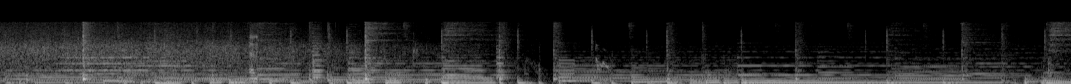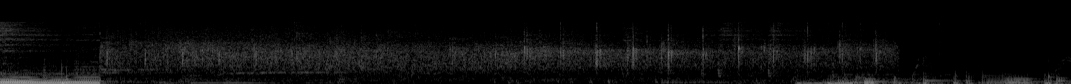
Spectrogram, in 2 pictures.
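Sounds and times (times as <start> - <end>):
congregation clapping hands at a church service: 0.0 - 5.2, 11.7 - 19.7
loud music: 0.0 - 11.7.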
